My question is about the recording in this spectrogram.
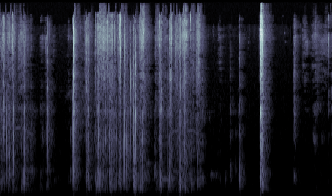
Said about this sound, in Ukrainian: І відкриваємо цей пакетик з такими блискавками.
